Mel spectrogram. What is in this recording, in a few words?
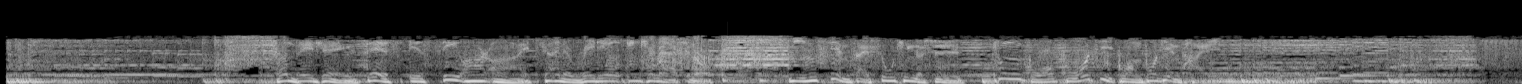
china radio int 17490khz, broadcast sound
